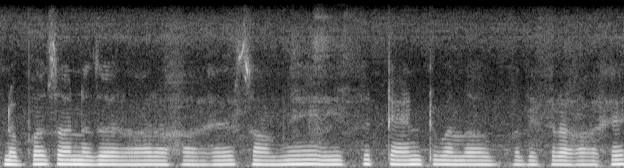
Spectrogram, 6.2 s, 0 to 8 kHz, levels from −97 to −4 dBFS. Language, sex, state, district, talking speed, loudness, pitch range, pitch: Hindi, female, Bihar, Madhepura, 135 wpm, -16 LUFS, 190-200 Hz, 195 Hz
